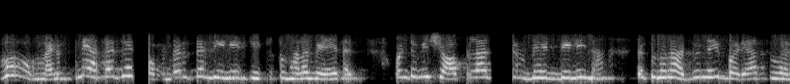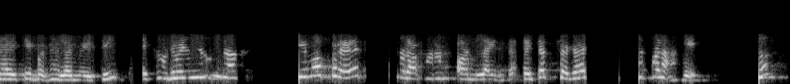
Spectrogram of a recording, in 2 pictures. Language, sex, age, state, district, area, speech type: Marathi, female, 60+, Maharashtra, Pune, urban, conversation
